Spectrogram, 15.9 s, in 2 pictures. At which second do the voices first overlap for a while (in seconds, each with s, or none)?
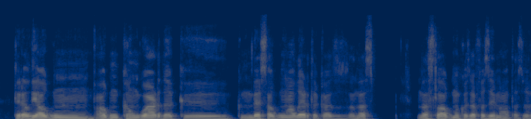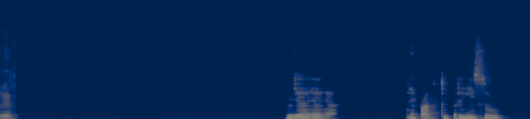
none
